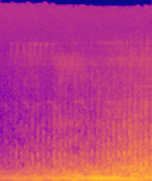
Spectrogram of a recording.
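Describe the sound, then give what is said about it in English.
Helicopter descending into a jungle clearing, a deep rhythmic rotor thump and buzzing drone that steadily grows louder. “The sight's crosshairs are lined up with Beckett, who's going to be first to get to the chopper that's descending into the clearing up ahead.”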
